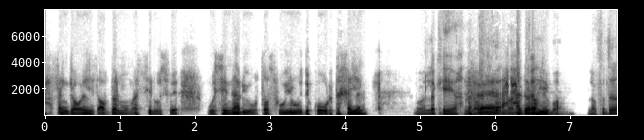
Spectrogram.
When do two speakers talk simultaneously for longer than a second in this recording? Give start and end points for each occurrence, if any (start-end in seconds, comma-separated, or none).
5.6-6.9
